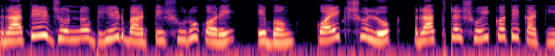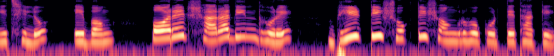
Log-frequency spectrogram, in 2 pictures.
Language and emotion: Bengali, neutral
